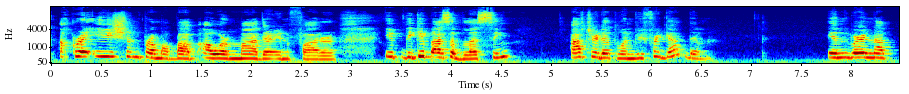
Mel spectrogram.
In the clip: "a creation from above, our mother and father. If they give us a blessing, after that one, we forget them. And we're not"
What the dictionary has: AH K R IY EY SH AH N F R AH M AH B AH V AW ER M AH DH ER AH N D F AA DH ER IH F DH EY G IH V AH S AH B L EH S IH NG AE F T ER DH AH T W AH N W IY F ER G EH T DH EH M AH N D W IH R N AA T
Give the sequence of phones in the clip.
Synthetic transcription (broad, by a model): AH K R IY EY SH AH N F R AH M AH B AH B AW ER M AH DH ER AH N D F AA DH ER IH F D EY G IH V AH S AH B L EH S IH NG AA F T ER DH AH T W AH N W IY F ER G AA T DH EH M AH N D W IH R N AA T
